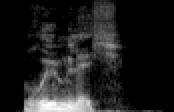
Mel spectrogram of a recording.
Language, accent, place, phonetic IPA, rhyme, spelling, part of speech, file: German, Germany, Berlin, [ˈʁyːmlɪç], -yːmlɪç, rühmlich, adjective, De-rühmlich.ogg
- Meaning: 1. glorious 2. praiseworthy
